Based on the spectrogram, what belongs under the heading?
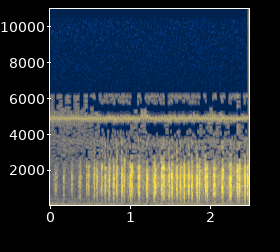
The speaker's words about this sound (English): To be honest with you, I have no clue, but it's the LORAN communication system, LORAN beacon or something. The United States, one of the entities of the armed forces has this. This is the sound that their beacons produce.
